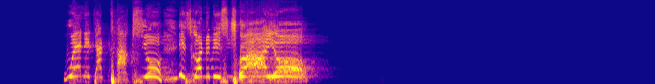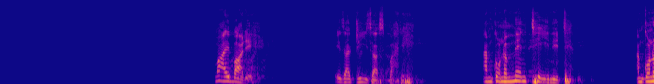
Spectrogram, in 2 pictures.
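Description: A man preaches with animation into a microphone, heard through loudspeakers.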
